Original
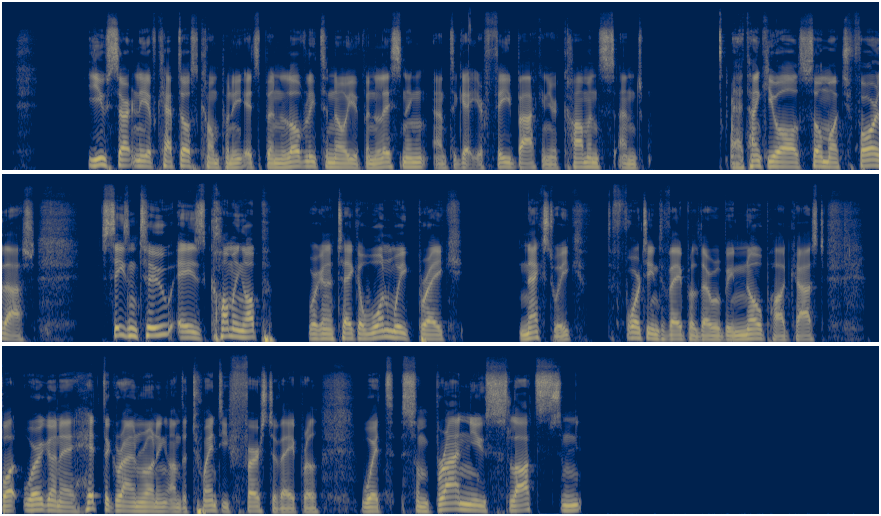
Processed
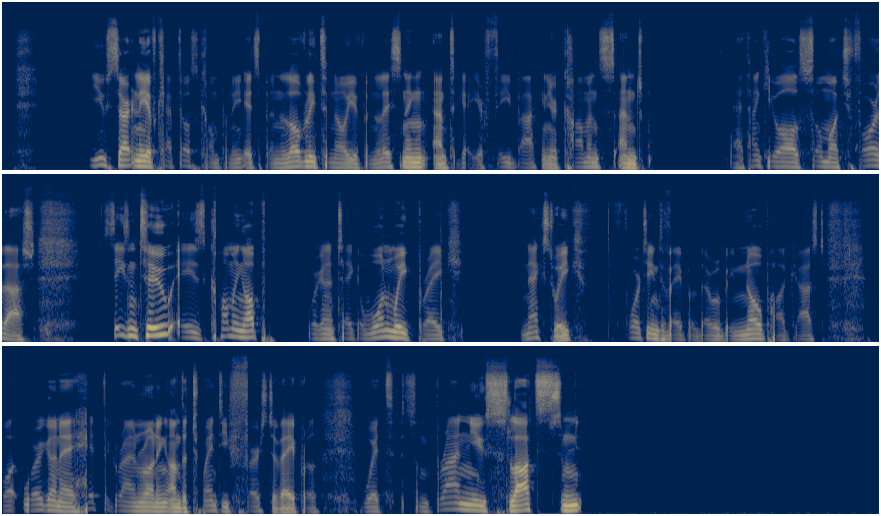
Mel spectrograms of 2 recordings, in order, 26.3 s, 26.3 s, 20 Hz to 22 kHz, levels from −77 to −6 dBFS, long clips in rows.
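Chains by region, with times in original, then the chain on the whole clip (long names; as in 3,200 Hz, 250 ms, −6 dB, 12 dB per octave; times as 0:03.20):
0:13.14–0:14.00: one scale factor per block 3 bits + low-pass filter 11,000 Hz
whole clip: low-shelf EQ 100 Hz +7 dB; volume swells 584 ms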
